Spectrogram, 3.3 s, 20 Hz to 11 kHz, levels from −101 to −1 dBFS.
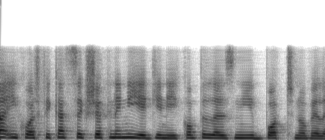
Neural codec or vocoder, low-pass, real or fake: codec, 16 kHz, 0.2 kbps, FocalCodec; 7.2 kHz; fake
